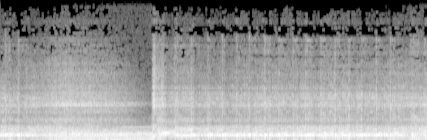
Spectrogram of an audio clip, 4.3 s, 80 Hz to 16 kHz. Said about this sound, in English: And then I went to start the big V8 engine, but it wouldn't start.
